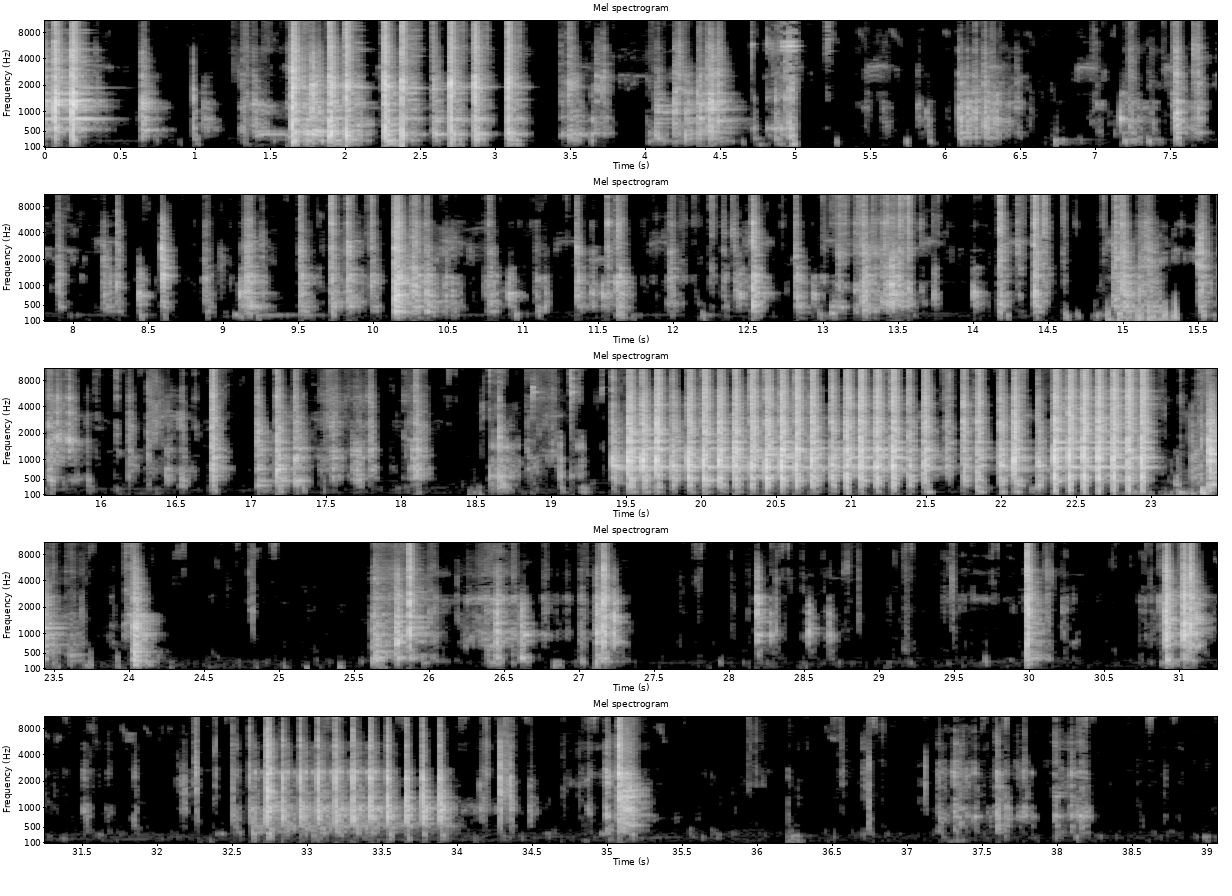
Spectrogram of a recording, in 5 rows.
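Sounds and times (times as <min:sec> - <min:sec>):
metal clicks and clanks: 0:00.0 - 0:05.3
small hammer tapping metal: 0:04.8 - 0:05.3.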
